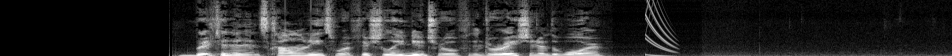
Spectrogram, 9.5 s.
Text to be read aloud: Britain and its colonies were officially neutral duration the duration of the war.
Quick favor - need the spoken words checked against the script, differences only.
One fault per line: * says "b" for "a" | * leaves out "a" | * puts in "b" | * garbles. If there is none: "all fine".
* says "for" for "duration"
